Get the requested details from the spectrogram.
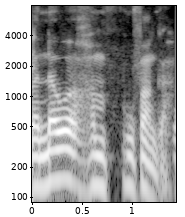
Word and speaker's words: Talanoa Hufanga: Talanoa Hufanga.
